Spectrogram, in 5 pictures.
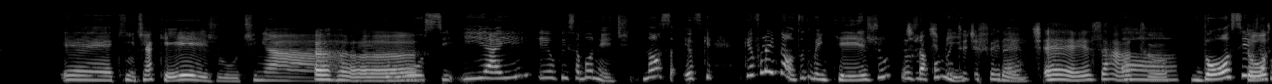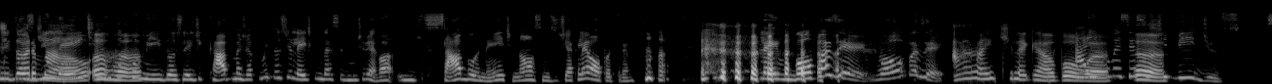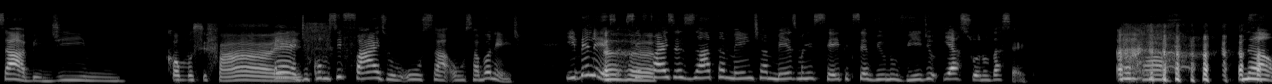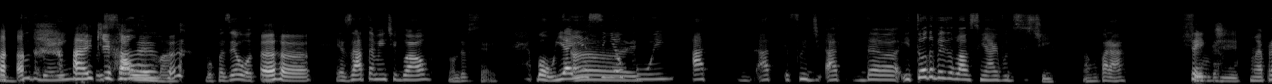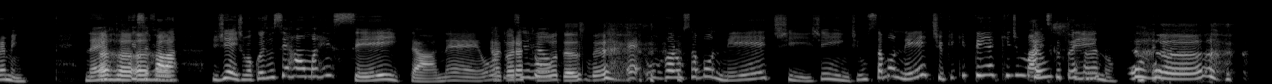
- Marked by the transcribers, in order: laugh; chuckle; laugh; laugh; laugh
- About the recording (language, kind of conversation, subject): Portuguese, unstructured, Como enfrentar momentos de fracasso sem desistir?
